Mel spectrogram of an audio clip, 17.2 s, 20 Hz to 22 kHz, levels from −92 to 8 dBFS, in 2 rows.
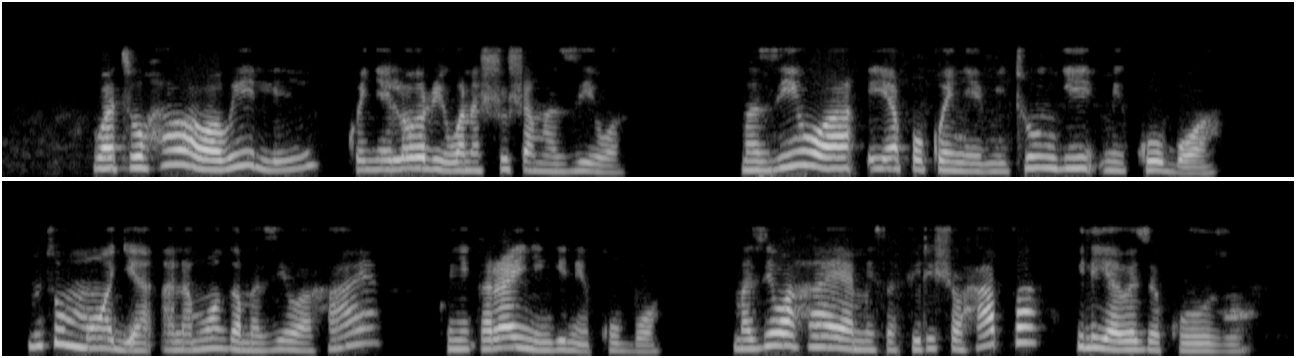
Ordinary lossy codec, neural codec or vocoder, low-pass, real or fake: Opus, 24 kbps; codec, 16 kHz, 8 kbps, FreqCodec, larger model; 7.2 kHz; fake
